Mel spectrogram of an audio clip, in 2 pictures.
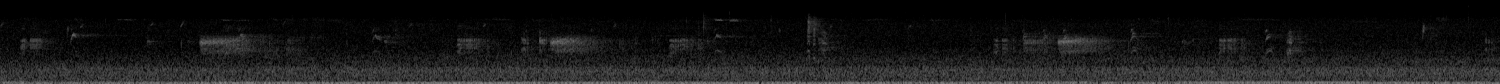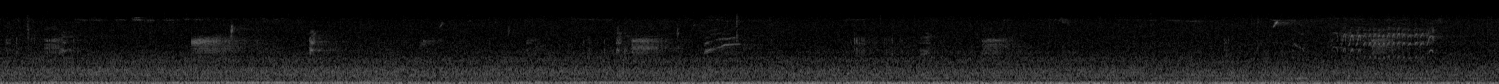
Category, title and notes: Soundscapes > Nature
Pender island birds in a forest near a dam and lake, airplane noise
Birds recorded in Pender island next to a lake, unfortunately lots of airplanes around
airplane, birds, forest, lake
